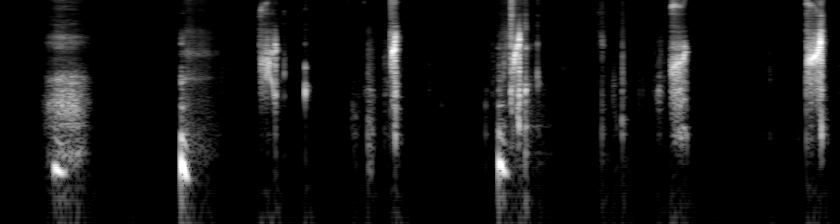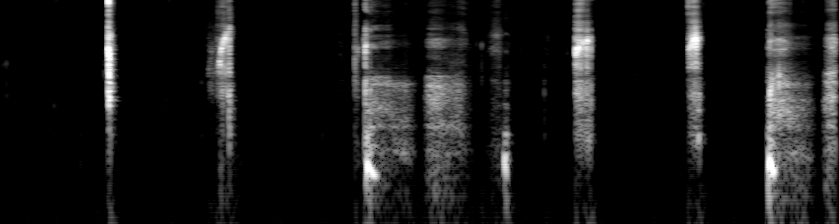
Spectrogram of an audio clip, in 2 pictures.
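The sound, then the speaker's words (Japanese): Many soft, wet kissing smacks on the mouth and cheeks, each one short and separate, falling in an irregular rhythm with brief gaps between them. No talk accompanies them. “それでは、お口とほっぺにたくさん甘々チュッチュさせていただきます。”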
